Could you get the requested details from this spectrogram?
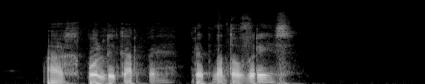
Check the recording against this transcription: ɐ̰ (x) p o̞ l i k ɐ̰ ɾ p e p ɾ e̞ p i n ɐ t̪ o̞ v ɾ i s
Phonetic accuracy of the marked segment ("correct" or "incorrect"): correct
